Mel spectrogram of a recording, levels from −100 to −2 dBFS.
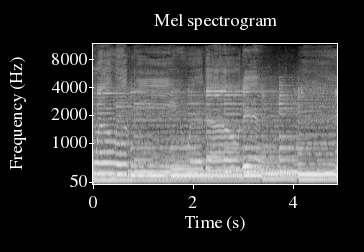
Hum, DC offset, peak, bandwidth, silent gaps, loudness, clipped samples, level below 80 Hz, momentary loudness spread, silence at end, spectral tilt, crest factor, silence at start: none; under 0.1%; -2 dBFS; 11 kHz; none; -15 LUFS; under 0.1%; -60 dBFS; 2 LU; 0 s; -7 dB/octave; 12 dB; 0 s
